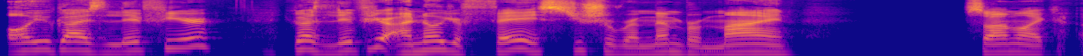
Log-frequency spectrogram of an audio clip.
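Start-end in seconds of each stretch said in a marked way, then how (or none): 0.0-4.0 raised, pitched-up mock menace at first; threatening. Litterer intimidating the residents at their home, threatening. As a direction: imitate a man trying to intimidate, loud and insistent. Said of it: "starts threatening us".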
